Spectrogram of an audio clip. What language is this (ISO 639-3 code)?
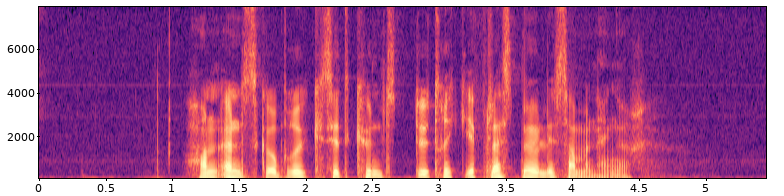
nor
